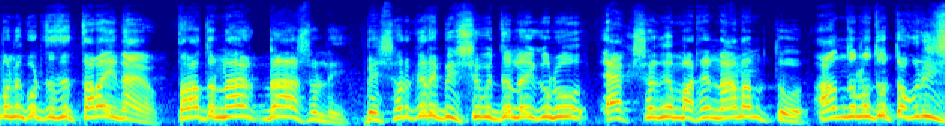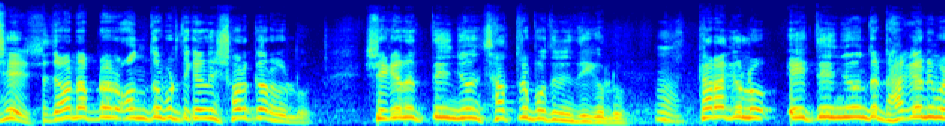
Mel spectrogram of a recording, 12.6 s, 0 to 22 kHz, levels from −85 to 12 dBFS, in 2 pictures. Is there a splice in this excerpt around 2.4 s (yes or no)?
yes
